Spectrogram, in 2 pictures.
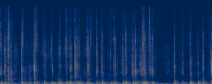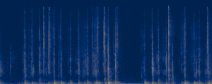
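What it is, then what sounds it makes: Plastic keyboard being typed on. Fingertips with long nails type quickly on a light blue plastic retro keyboard with pastel, round typewriter-style keycaps and a hollow housing. Its dense, clicky key taps sit over a deep, hollow thump, with short pauses between bursts.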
